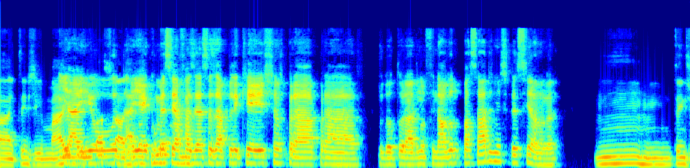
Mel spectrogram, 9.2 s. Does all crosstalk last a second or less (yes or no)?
no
